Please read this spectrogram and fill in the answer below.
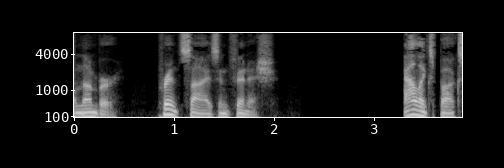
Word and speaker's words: Alex Box: Alex Box Stadium, sometimes pronounced as Alec or Alec Box, was a baseball stadium in Baton Rouge, Louisiana.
